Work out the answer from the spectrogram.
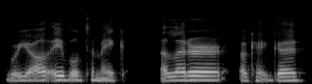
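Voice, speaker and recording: Tired woman instructor, gravelly voice, rambling with fillers, online class over a computer mic. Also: medium pitch, monotone, moderate pace, a little mellow. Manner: tired, yawning, rambling with many fillers and restarts. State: sleep-deprived and tired. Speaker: design software instructor.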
